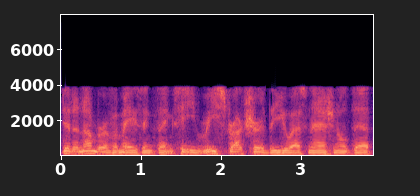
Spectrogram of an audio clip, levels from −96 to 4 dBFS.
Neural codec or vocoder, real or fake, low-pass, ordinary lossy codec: vocoder, 24 kHz, 100 mel bands, Vocos; fake; 7.2 kHz; AAC, 16 kbps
